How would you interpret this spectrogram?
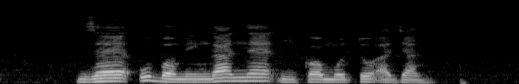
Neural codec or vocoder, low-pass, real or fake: none; 10.8 kHz; real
